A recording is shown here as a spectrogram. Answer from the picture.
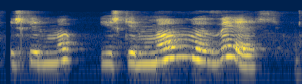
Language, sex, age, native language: Icelandic, male, 7, Icelandic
